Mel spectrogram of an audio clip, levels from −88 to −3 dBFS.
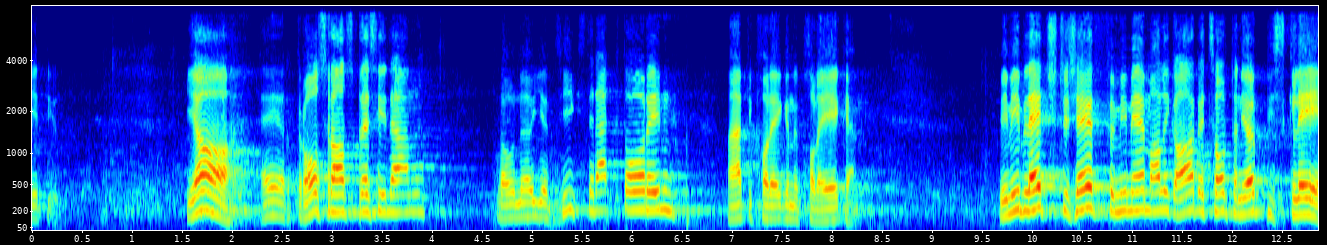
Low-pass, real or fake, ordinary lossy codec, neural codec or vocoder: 7.2 kHz; fake; none; codec, 16 kHz in and 24 kHz out, 1 kbps, XY-Tokenizer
